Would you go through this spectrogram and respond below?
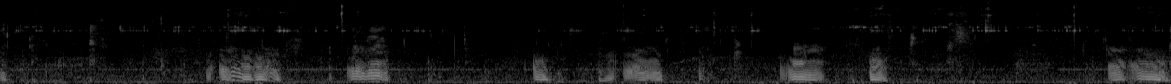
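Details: Dogs playing rough together, short bursts of harmonic whining growls every one to two seconds, rising and wobbling, over a steady background hum and faint clicks.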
